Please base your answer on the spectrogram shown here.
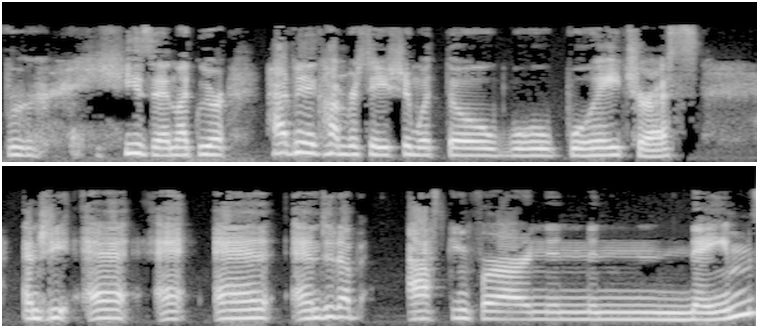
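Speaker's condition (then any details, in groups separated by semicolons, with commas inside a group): Stuttering; variable stuttering, formerly preoccupied with which words would be easier to say, helped by stuttering community; repetitions, relaxed stuttering without struggle, fluent when unable to hear own voice; prolonged sounds, blocks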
